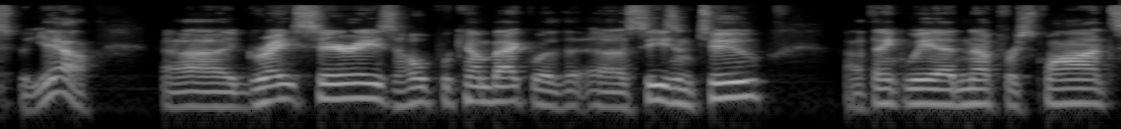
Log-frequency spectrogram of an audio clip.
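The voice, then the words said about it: Hoarse, sick-sounding voice. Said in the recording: “I'm getting over a little bit of a cold here, so apologize for my voice.”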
